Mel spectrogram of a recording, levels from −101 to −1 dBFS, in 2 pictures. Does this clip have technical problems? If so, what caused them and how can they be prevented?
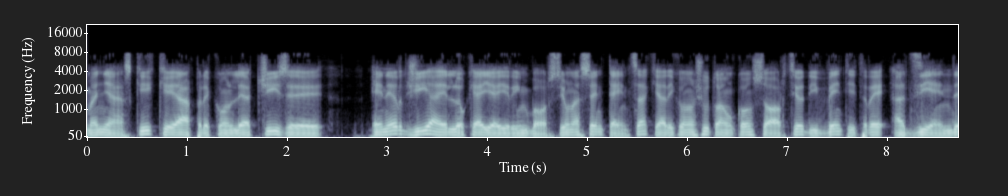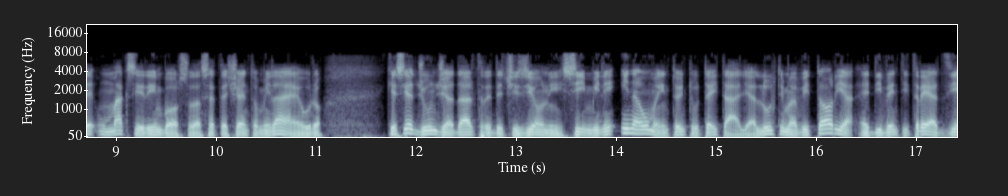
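Yes. There is concealed Bluetooth headset packet loss in this speech. It happens three times: from 2.21 to 2.29 s, from 3.71 to 3.73 s, and from 10.71 to 10.74 s. In each spot, voice packets from the headset never reached the phone. The phone filled each gap by repeating a matching stretch of the recent waveform. That gives a brief buzzy sameness and a slight warble as real sound resumes. The first event is scattered over about 75 ms. The gaps are short, and in the first event the longest unbroken one is only 15 ms. The mSBC headset codec carrying the call adds only light graininess. To prevent the dropouts, keep the headset close to the phone with nothing in between, and reduce 2.4 GHz interference from Wi-Fi or other Bluetooth devices.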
